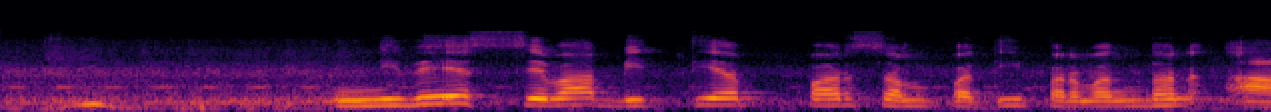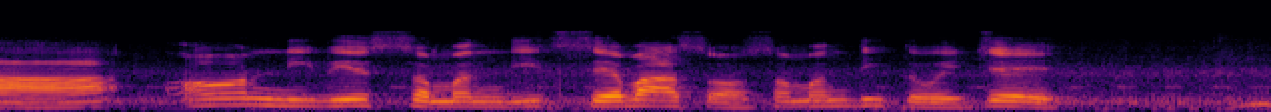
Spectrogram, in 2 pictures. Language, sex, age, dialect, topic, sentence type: Maithili, male, 41-45, Eastern / Thethi, banking, statement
